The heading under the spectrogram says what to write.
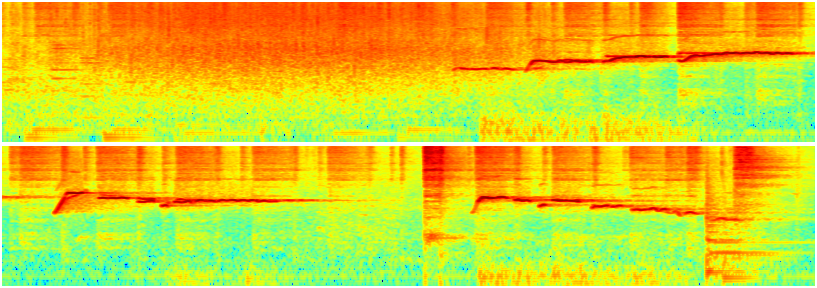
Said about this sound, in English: and he began whistling a tune this time to accompany himself.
